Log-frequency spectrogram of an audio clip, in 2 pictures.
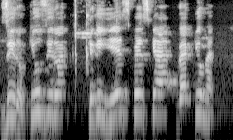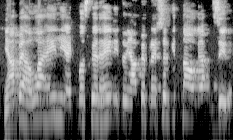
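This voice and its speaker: A man's voice: very high-pitched, steady tone, rapid-fire, a bit bright, a little hiss or hum, poor audio. A male physics teacher giving a classroom lecture, constantly asking the students questions and answering them himself, with English terms mixed into his explanation.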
